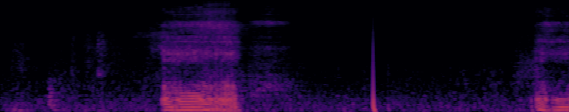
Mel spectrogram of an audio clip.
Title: Loudest Snore Ever of a French bulldog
